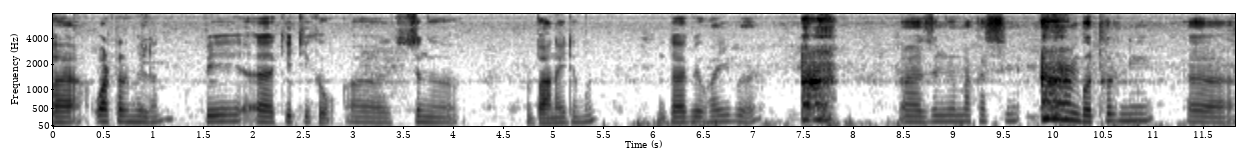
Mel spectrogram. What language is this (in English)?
Bodo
